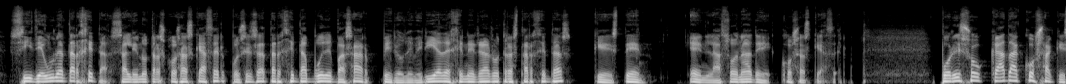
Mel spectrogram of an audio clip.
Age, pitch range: 30-49, 110-145 Hz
